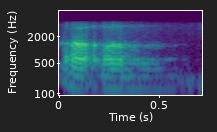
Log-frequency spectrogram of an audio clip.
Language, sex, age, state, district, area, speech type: Malayalam, male, 18-30, Kerala, Wayanad, rural, conversation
